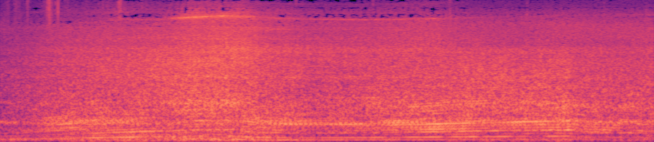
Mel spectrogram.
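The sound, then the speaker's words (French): A black Ferrari idles while stopped at a traffic light on a deserted evening street in Neuilly. Its engine gives a steady, low, rumbling drone with a throbbing harmonic hum that stays fairly loud and even throughout, with no voices. “il n'y a personne dans Neuilly à part une Ferrari noire là, arrêtée au feu.”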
